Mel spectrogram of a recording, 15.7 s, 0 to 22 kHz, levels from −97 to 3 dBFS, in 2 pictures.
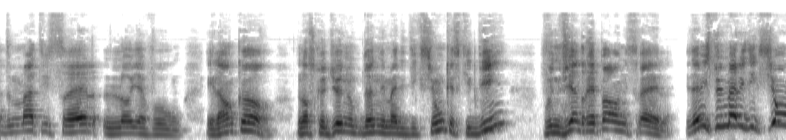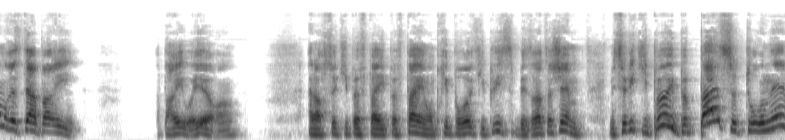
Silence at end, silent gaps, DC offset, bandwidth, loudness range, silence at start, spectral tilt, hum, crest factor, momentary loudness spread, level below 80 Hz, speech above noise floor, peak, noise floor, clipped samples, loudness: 0 s; none; under 0.1%; 15.5 kHz; 5 LU; 0 s; -4 dB/octave; none; 20 dB; 12 LU; -68 dBFS; 55 dB; -4 dBFS; -77 dBFS; under 0.1%; -22 LUFS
